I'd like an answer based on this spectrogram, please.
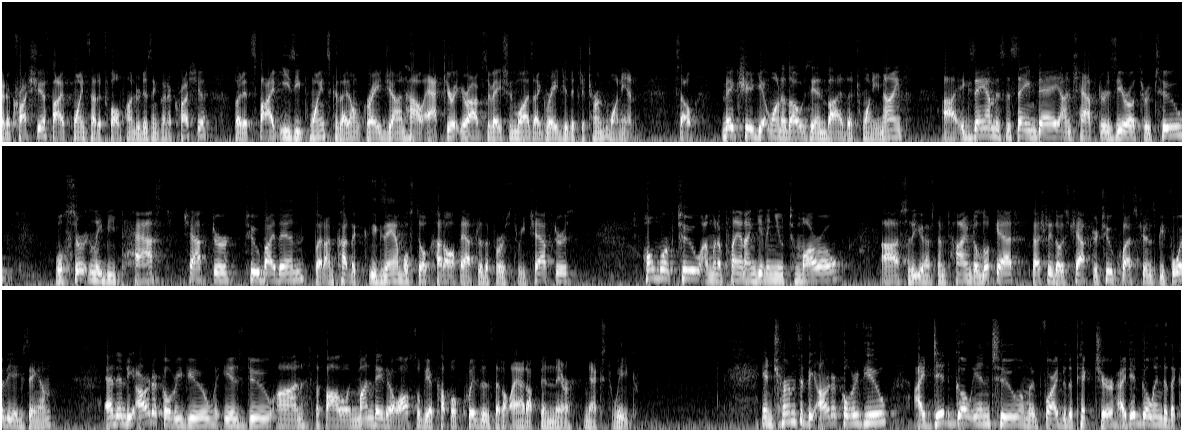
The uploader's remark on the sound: Live Class Lecture.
